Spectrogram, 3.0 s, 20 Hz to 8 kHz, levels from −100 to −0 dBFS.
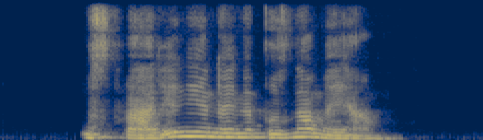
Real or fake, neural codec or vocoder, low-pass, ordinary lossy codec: fake; codec, 16 kHz, 4.8 kbps, FACodec; none; none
